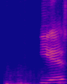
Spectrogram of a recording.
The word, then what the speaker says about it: hier: Hier c'était dimanche. Yesterday was Sunday. The pronunciation is hier. It's silent.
